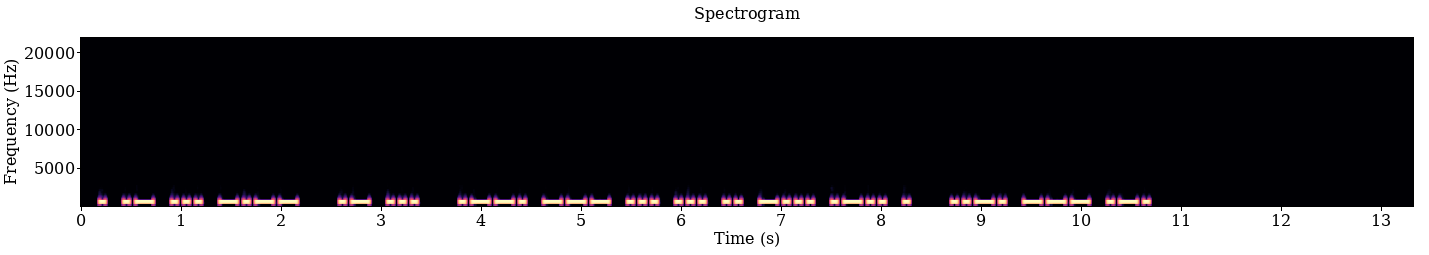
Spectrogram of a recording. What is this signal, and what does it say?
Morse code, heard as a keyed tone, about 21 wpm, 700 Hz. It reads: EASY AS POSSIBLE FOR
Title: Sets of 8 Words - 20wpm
